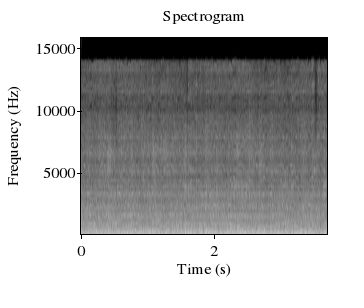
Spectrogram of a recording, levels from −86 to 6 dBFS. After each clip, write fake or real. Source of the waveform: fake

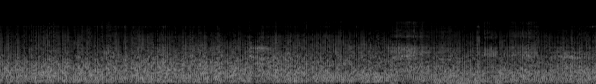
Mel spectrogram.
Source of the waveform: fake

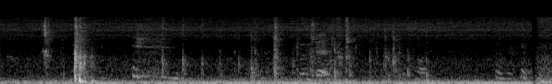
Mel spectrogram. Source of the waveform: fake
